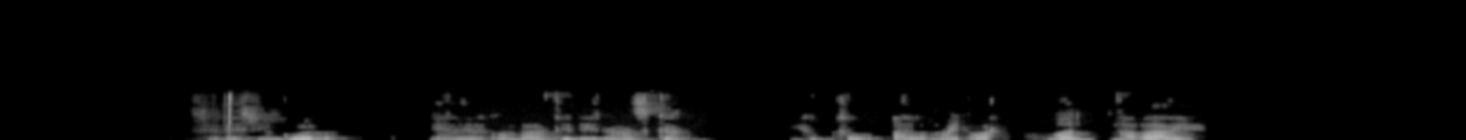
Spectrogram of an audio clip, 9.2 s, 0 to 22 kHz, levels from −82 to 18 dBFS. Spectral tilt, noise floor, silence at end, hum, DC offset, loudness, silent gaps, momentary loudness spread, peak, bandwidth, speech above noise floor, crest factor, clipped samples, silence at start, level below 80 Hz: -5.5 dB/octave; under -90 dBFS; 1.65 s; none; under 0.1%; -23 LUFS; 2.30-2.44 s, 2.51-2.67 s, 4.49-4.93 s, 6.33-6.40 s; 16 LU; -2 dBFS; 7.8 kHz; over 68 dB; 24 dB; under 0.1%; 1.25 s; -52 dBFS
